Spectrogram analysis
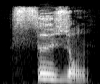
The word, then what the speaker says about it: faisons: So it's quite strange because French people tend to pronounce faisons. Okay? So like here, this AE is not pronounced like normally we should pronounce it like E, but then like okay?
